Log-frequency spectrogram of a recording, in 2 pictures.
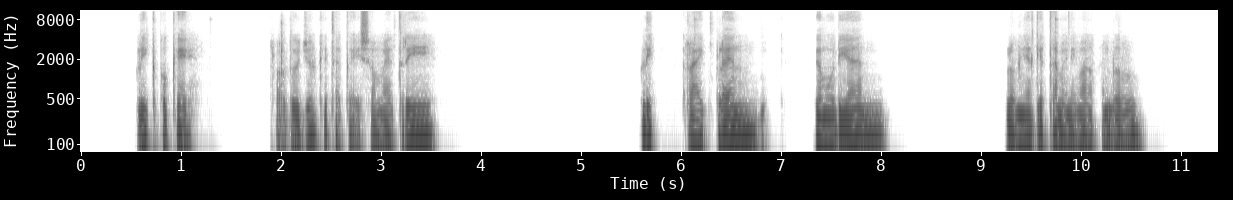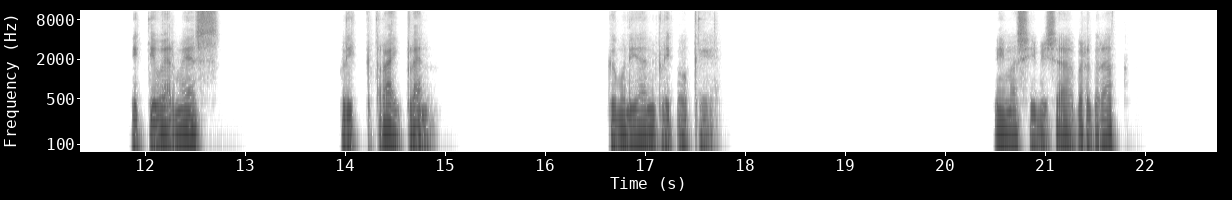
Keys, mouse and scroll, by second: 1.2 click, 1.9 ctrl+7, 6.1 right click, 6.1 ctrl+7, 7.3-8.7 drag, 10.7 click, 12.3 click, 12.8 click, 14.4 click, 17.5 click, 20.3 middle click, 20.8 right click.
